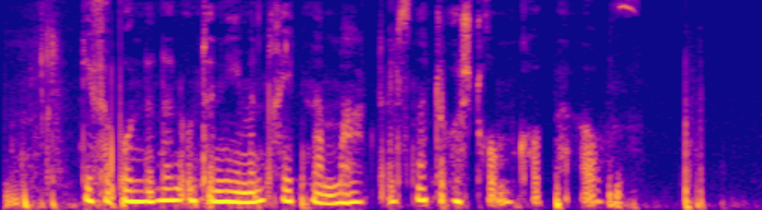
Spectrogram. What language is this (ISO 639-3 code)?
deu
